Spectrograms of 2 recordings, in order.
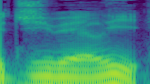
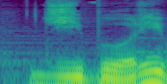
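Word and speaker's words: جیبوری (ジブリ): استدیو جیبلی یا به تلفظ خود ژاپنی ها جیبوری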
